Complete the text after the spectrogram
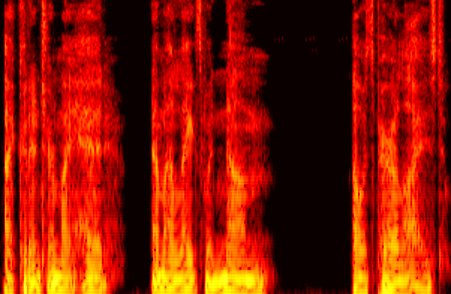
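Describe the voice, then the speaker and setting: A man's voice: a bass voice, fairly even intonation, unhurried, breathy edge, dry recording, heavily acted. A man playing an easygoing, sarcastic American on a date in an audio roleplay, wry and casual in his delivery. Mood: storytelling. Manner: wry, casual, sometimes flustered. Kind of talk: audio roleplay acting with first-person narration.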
